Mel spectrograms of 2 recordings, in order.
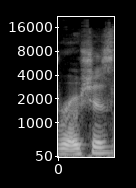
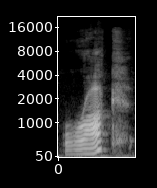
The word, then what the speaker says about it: Roch: plague sores on saint roche's legs i know ew but listen to this so roche or some pronounce it more like rock but i'm not going to be one of those people roche was one of those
